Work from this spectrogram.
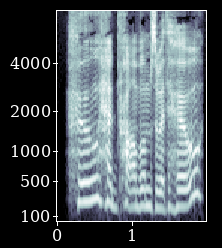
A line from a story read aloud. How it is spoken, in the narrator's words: Natalie laughed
